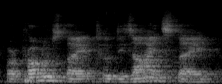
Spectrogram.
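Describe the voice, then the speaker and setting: In an echoey room full of trainees, a phobia therapy trainer walks through a guided relaxation demo, repeating his instructions. His voice is mid-range and his pace normal. A distant mic picks him up with lots of echo and slight noise.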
